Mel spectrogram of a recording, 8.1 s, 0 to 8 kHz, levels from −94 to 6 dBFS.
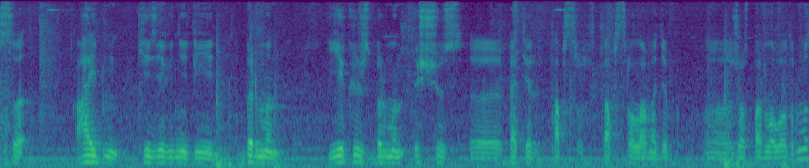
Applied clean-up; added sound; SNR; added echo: none; Bus / Engine; 10 dB; none.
